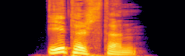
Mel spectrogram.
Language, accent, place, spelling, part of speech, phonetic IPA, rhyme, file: German, Germany, Berlin, ethischsten, adjective, [ˈeːtɪʃstn̩], -eːtɪʃstn̩, De-ethischsten.ogg
- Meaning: 1. superlative degree of ethisch 2. inflection of ethisch: strong genitive masculine/neuter singular superlative degree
